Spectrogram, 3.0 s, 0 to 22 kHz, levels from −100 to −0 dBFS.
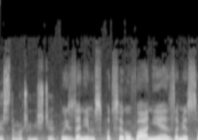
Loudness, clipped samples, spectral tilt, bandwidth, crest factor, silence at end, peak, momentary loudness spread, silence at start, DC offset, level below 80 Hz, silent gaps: -18 LUFS; under 0.1%; -4.5 dB/octave; 13 kHz; 14 dB; 0 s; -4 dBFS; 9 LU; 0 s; under 0.1%; -48 dBFS; none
